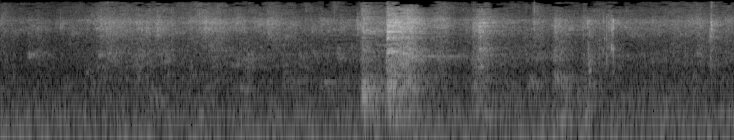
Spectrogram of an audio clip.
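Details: Dishes and cutlery clink in a small room over a quiet hiss, with no animal voice.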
